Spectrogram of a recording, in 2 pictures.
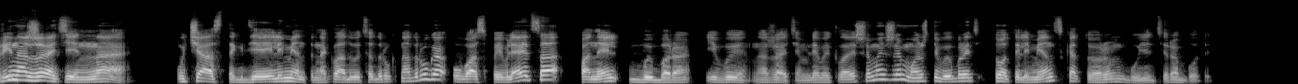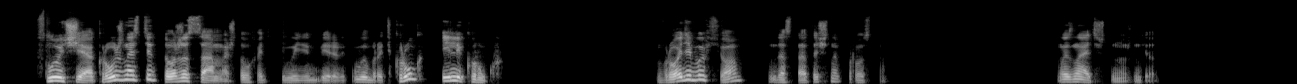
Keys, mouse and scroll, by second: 13.8 click.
